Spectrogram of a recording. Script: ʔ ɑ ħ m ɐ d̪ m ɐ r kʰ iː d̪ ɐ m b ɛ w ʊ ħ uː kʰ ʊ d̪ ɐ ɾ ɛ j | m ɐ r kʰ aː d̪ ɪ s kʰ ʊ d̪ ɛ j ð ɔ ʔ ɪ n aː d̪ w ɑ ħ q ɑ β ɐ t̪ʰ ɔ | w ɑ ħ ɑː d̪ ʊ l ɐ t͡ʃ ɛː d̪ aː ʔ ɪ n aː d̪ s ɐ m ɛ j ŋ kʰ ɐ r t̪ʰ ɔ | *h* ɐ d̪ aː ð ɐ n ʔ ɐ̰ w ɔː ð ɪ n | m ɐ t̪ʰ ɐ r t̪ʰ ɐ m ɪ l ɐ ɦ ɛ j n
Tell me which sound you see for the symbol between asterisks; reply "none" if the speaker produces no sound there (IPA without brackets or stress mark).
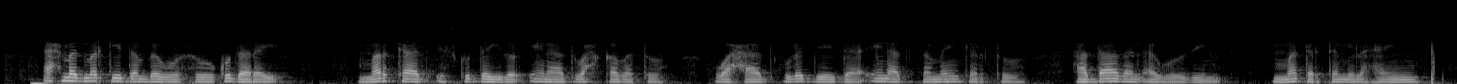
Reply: h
